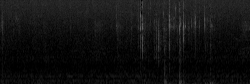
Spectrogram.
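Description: The inside of a hollowed green soap bar, held in the hand, is scraped with a white-handled carving tool. Quiet, irregular scratchy clicks and soft crumbly scrapes run over a low, steady rumble, with a few sharper, brighter scrapes toward the end.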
